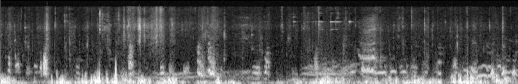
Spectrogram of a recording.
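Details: Homestead chickens on an Ozarks morning: short, scattered clucks and a few harmonic calls over a steady low rumble of farmyard noise.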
